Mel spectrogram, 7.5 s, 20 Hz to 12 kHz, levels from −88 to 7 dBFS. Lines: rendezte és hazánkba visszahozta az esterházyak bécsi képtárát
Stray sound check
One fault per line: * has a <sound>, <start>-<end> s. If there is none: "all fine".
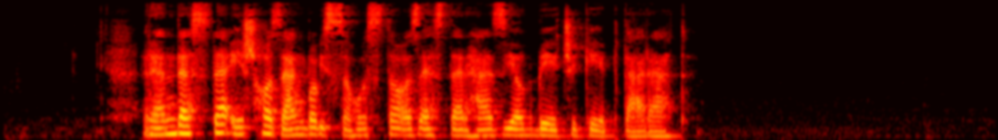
all fine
